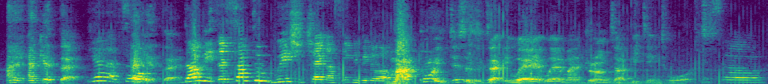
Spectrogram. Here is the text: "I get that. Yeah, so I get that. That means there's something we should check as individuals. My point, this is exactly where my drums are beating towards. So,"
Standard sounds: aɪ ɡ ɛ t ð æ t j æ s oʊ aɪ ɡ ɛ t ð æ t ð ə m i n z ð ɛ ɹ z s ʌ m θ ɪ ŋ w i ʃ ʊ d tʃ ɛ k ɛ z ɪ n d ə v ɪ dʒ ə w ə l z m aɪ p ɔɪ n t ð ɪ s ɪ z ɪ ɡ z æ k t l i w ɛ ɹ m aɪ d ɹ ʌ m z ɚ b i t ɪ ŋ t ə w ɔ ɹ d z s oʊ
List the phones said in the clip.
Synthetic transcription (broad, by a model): aɪ ɡ ɛ t ð æ t j æ s oʊ aɪ ɡ ɛ t ð æ t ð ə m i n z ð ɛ s ʌ m θ ɪ ŋ w i ʃ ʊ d tʃ ɛ k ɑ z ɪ n d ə v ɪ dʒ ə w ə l m aɪ p ɔɪ n t ð ɪ s ɪ z ɪ ɡ z æ k t l i w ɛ w m aɪ d ɹ ʌ m z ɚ b i t ɪ ŋ t ə w ɔ ɹ d z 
